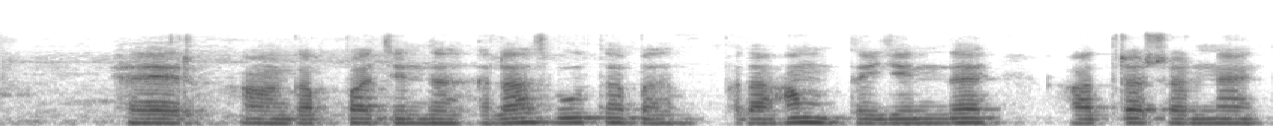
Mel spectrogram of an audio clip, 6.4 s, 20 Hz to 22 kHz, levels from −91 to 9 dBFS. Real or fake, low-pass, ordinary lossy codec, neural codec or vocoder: real; 7.2 kHz; Opus, 32 kbps; none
